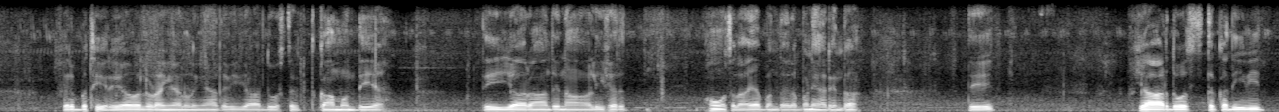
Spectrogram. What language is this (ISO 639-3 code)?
pan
